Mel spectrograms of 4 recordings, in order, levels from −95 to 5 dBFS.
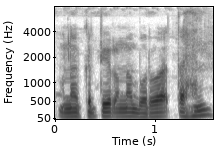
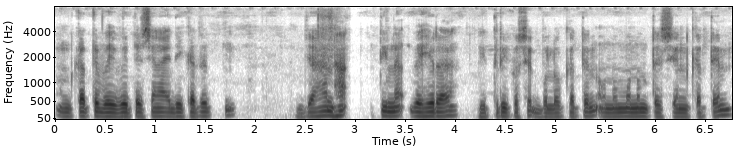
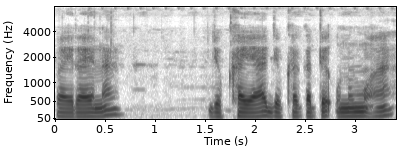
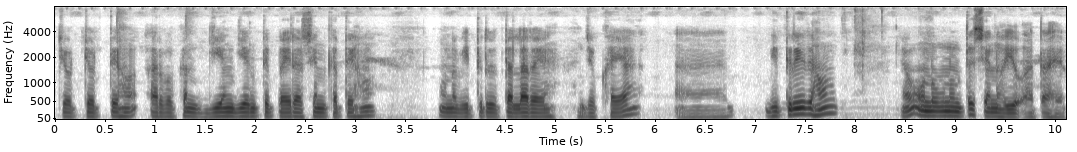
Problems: background sounds at intervals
